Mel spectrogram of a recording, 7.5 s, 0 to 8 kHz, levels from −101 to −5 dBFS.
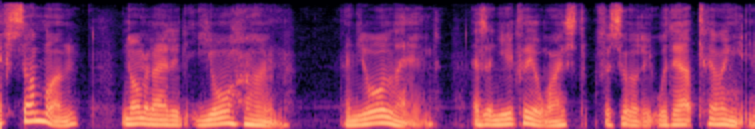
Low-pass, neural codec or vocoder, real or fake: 7.2 kHz; codec, 44.1 kHz, 3.4 kbps, Pupu-Codec; fake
